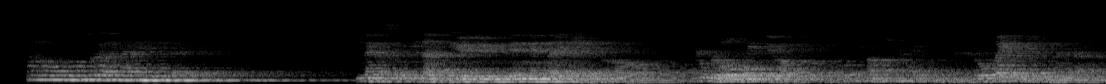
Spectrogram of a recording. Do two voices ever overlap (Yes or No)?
No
